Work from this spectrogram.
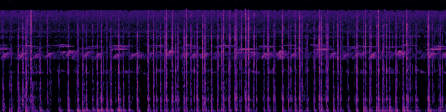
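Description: A hollow Funko Pop cardboard box with a plastic window and a figure inside is held near the camera and tapped rapidly with fingertips and nails. The result is a quiet, continuous flurry of short, dry taps with a deep, hollow low thump under faint clicky nail ticks. Each hit dies away almost instantly.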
